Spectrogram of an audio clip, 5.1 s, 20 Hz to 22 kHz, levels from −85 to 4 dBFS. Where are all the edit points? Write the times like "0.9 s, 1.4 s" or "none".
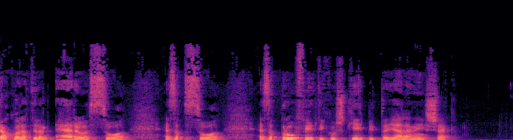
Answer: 1.8 s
